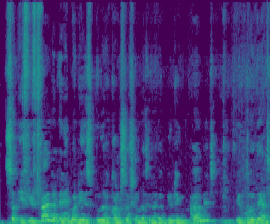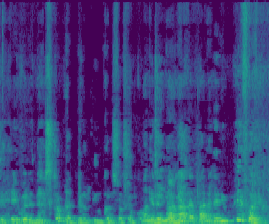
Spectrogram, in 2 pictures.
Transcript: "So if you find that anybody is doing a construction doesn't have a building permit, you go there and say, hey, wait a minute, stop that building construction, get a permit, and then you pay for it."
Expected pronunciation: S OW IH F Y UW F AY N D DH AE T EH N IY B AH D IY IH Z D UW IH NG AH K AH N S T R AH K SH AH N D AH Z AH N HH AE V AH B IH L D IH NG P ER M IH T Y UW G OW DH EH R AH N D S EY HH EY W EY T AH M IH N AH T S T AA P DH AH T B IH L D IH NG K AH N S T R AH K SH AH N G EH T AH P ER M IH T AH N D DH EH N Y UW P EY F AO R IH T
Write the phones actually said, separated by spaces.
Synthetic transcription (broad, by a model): S OW IH F Y UW F AY N D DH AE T EH N IY B AH D IY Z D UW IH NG AH K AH N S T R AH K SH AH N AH S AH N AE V AH B IH L D IH NG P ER M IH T Y UW G OW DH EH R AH N S EY HH EY W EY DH AH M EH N S T AA P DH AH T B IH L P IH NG K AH N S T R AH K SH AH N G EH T AH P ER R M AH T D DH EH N Y UW P EY F AO R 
